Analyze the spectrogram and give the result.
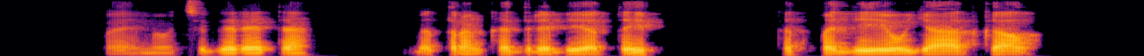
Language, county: Lithuanian, Klaipėda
